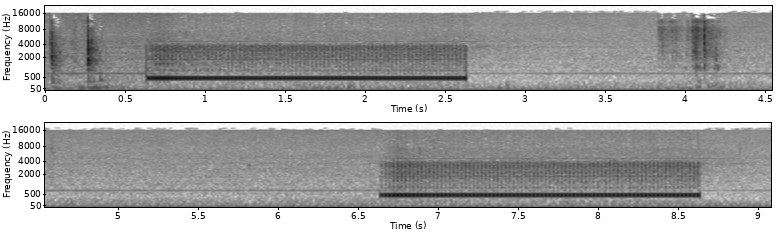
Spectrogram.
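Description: telephone ringing

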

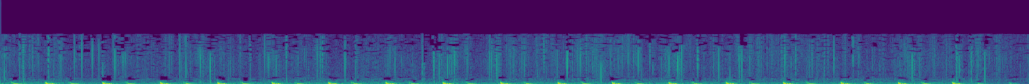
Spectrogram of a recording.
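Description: heart sounds

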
